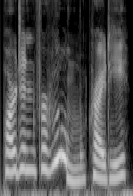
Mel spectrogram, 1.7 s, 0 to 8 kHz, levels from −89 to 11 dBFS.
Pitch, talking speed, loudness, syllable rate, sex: 245 Hz, 180 wpm, -16 LUFS, 3.9 syllables/s, female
